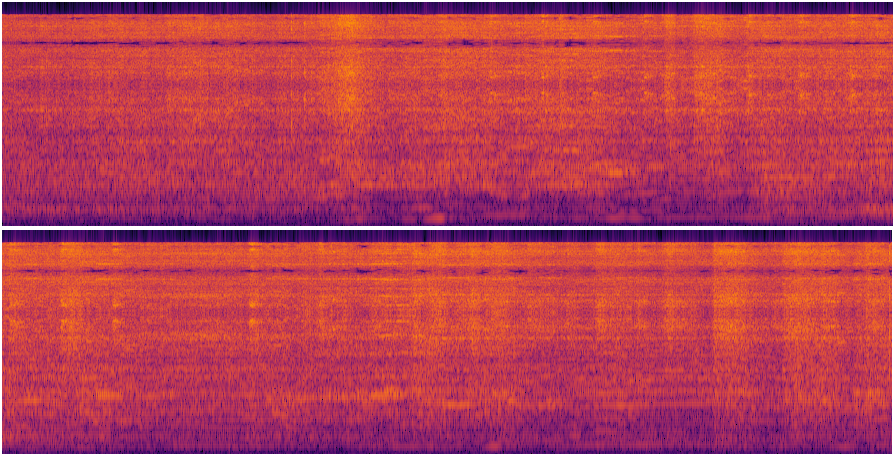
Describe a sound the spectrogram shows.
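Tyres screech as a racing car drifts around corners.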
